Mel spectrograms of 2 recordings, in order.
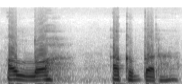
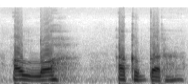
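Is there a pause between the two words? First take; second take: yes; yes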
